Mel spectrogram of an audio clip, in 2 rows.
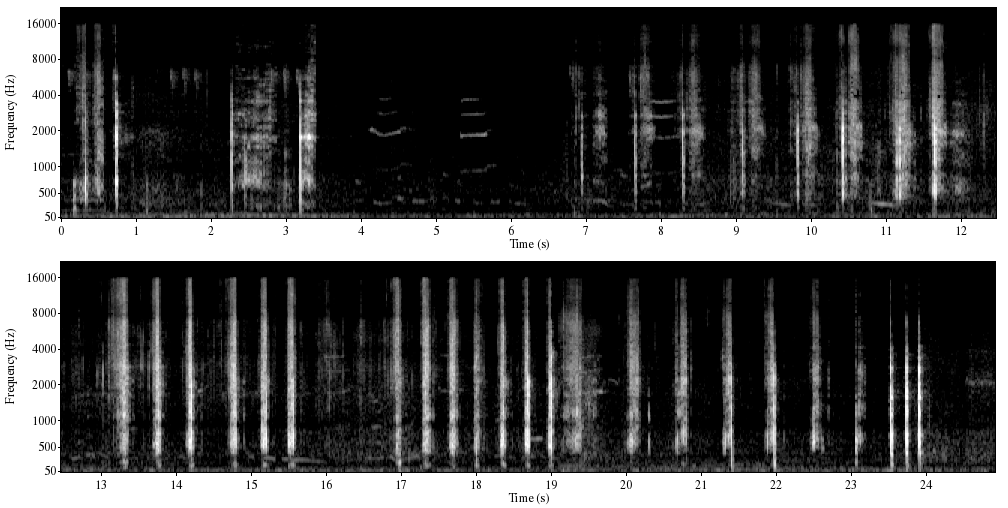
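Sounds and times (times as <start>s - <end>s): knife chopping on wooden board: 7.6s - 11.8s, 20.0s - 24.0s.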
